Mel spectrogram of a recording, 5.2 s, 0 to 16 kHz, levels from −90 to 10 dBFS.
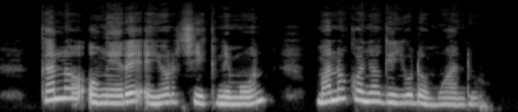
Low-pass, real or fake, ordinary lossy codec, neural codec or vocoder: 14.4 kHz; fake; AAC, 48 kbps; vocoder, 44.1 kHz, 128 mel bands every 512 samples, BigVGAN v2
